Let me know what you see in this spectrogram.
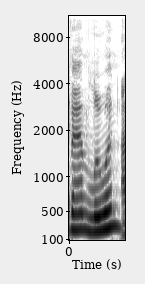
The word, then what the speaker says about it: Van Leeuwen: I love the Van Loon. Is that how you say it? Van Leeuwen? – I like Van Leeuwen.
